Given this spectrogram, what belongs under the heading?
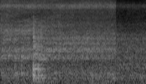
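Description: Spice paste with a splash of water frying in a pan for a papaya and tilapia curry, a steady close sizzle with a single brief stir early on, then the hiss softens slightly.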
